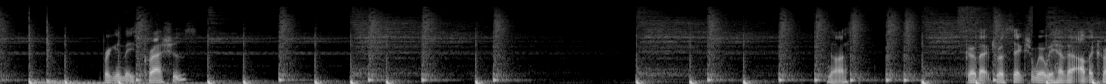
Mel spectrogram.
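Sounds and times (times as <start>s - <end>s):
drum kit beat: 0.0s - 5.3s, 6.4s - 11.0s.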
